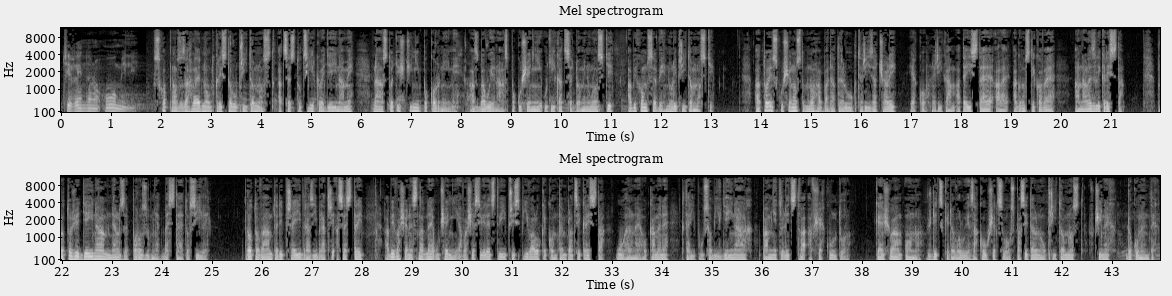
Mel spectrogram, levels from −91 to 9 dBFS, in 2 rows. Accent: native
